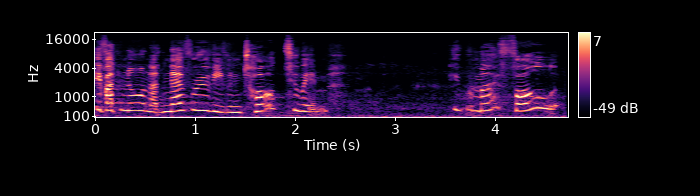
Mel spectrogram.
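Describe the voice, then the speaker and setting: High, urgent, frightened teenage girl. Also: measured pace, creaky, pushed and bright, slight background noise, heavily acted. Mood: guilty, fearful. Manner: urgent, distressed, emotive. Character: frightened teenage girl fleeing for her life. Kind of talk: radio drama acting.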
